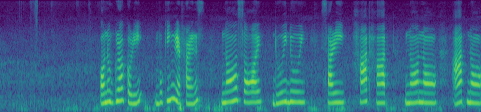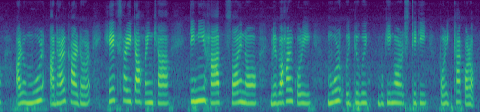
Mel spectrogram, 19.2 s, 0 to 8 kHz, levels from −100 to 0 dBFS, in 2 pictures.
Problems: background sounds at intervals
